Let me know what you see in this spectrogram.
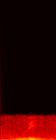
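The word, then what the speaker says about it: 理: wood, or the fiber in muscle, and it's pronounced li.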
